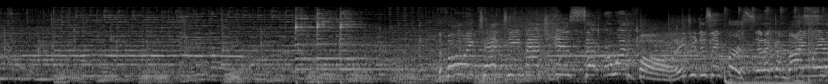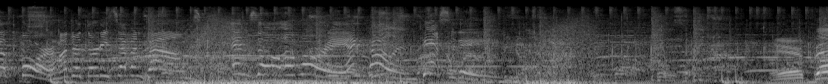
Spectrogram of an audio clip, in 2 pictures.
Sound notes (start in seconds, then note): 4.4 bell ringing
